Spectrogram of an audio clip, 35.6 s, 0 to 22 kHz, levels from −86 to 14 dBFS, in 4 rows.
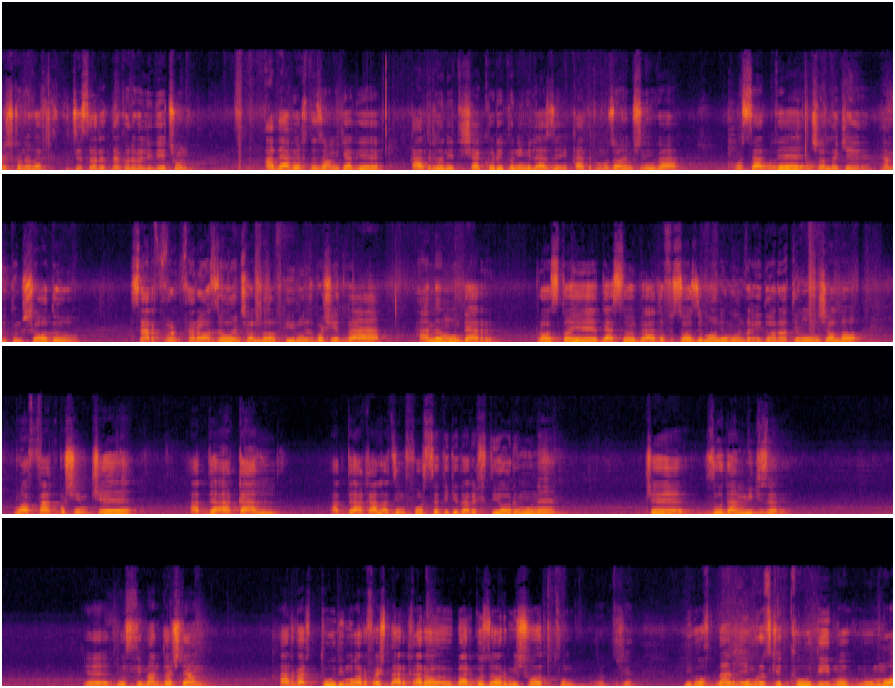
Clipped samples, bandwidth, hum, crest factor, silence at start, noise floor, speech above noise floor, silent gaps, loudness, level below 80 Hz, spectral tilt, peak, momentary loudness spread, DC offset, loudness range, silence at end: under 0.1%; 16 kHz; none; 16 dB; 0 s; -43 dBFS; 25 dB; none; -19 LUFS; -64 dBFS; -3.5 dB/octave; -4 dBFS; 11 LU; under 0.1%; 4 LU; 0 s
